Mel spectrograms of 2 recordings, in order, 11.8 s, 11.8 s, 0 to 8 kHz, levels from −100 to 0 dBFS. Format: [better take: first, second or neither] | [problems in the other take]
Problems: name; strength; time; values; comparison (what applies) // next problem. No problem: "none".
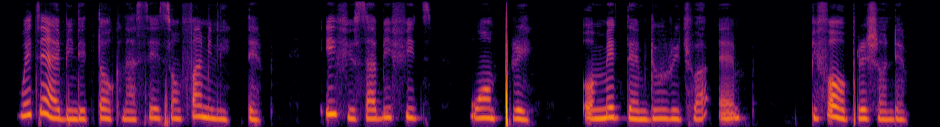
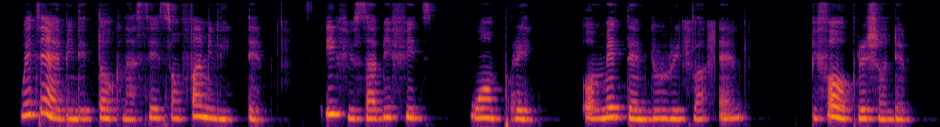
first | noise reduction (neural mask model DeepFilterNet 3)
